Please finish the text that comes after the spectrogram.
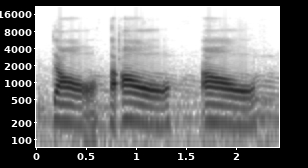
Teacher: I feel that my oo is kind of merged with my dark L.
